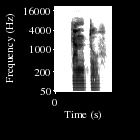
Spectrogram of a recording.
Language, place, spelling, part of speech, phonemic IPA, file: Occitan, Béarn, canton, noun, /kanˈtu/, LL-Q14185 (oci)-canton.wav
- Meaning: 1. corner 2. canton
